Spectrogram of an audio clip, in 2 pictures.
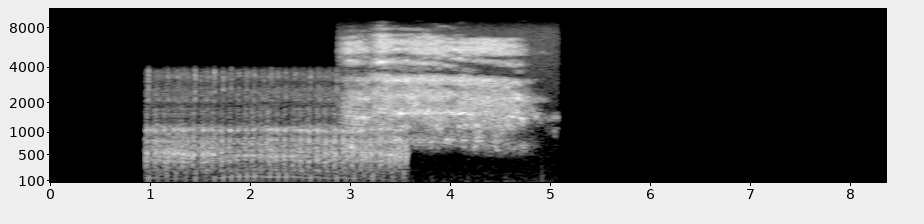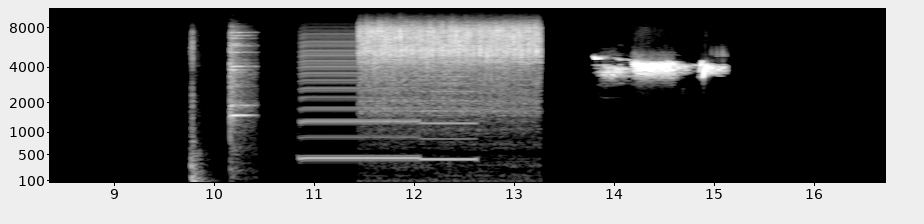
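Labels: At 0.94 seconds, you can hear a lawn mower. While that goes on, at 2.85 seconds, a chicken can be heard. After that, at 9.75 seconds, there is knocking. Next, at 10.12 seconds, the sound of a hammer is heard. Later, at 10.81 seconds, there is a telephone. Meanwhile, at 11.42 seconds, you can hear a water tap. Following that, at 13.78 seconds, a loud bird vocalization can be heard.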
